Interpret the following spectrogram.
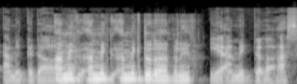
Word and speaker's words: amygdala: Yeah, amygdala, that's how you pronounce it.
